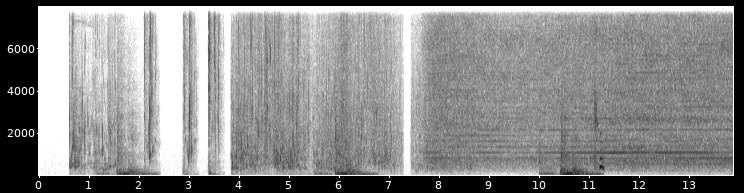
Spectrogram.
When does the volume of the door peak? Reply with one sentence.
The volume of the door peaks at 11 seconds.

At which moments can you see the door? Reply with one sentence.
You can hear the door from 1.1 to 2.4 s, from 5.5 to 6.8 s and from 10.0 to 11.2 s.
